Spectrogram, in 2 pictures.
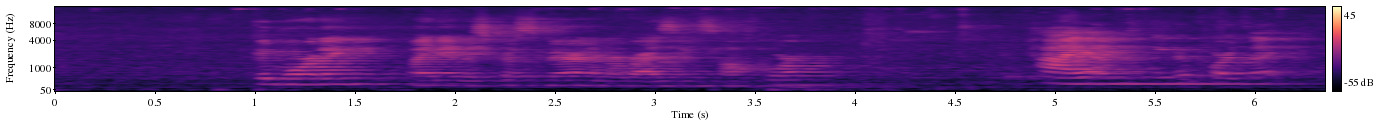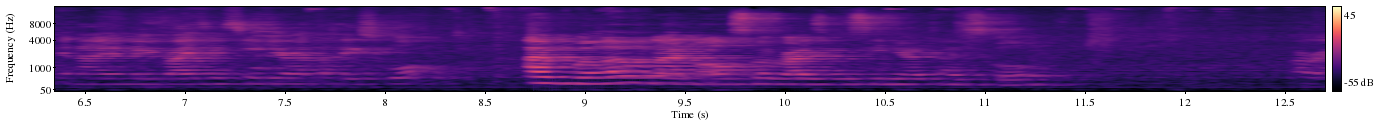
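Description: A young woman reads out through a microphone in a large hall.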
